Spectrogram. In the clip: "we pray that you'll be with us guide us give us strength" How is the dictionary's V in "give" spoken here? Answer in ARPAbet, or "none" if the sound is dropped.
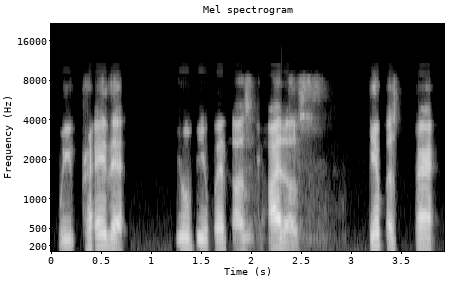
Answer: V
